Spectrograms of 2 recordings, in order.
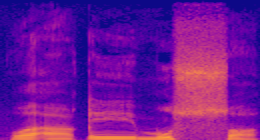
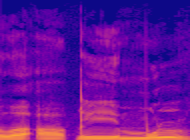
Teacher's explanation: Lam matinya dianggap tidak ada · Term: idgham samsiyah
